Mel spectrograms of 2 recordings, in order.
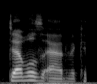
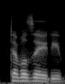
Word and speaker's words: devil's advocate: Devil's advocate. The stress is on AD. Devil's AD.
